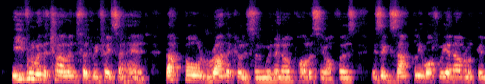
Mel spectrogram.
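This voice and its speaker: A man's dark, mellow voice with a Welsh accent, at a moderate pace, with ordinary pitch variation. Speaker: politician. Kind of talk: speech. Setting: online livestream.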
